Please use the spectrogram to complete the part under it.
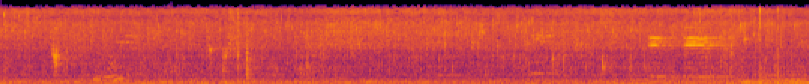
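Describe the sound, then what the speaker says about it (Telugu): Sanduva fish fry in oil in a pan, a steady sizzle with soft scrapes and a few brief clinks as the pieces are turned, under a faint background murmur. "ఫిష్ వేగేస్తామండి, తిరిగేస్తున్నామండి"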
